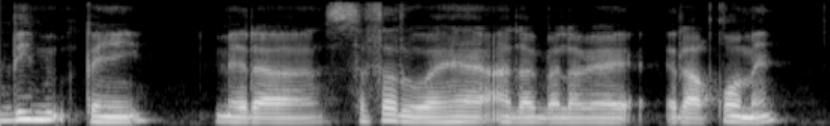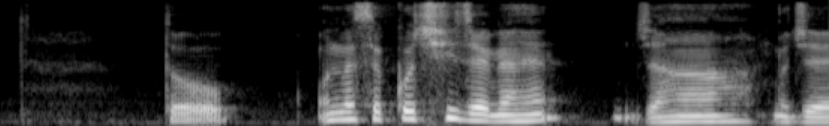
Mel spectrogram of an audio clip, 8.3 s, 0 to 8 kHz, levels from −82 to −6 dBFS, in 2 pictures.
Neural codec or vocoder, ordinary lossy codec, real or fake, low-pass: codec, 16 kHz, 4 kbps, FunCodec, trained on LibriTTS, 50 frames a second; none; fake; 7.2 kHz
